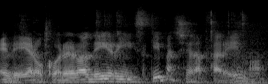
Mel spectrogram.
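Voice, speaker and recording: A man at medium pitch and moderate pace, with audible room echo. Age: 60s. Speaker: psychotherapist and author. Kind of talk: public talk. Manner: animated.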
